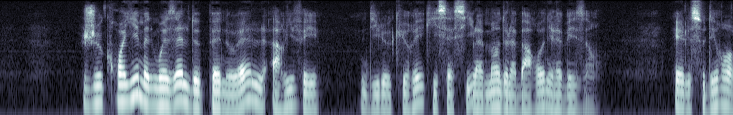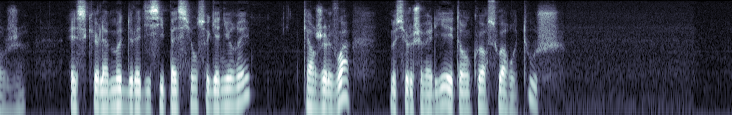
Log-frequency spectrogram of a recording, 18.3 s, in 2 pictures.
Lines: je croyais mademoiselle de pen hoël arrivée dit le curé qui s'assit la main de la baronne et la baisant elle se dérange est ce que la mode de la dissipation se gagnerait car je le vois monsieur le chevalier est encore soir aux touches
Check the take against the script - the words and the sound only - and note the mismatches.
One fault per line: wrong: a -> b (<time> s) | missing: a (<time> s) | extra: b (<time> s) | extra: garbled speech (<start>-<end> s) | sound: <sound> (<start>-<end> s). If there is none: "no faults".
no faults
